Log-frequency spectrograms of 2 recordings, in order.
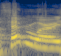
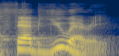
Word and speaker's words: February: febu or Feb R many people dropped the first R replacing it with just what is this I don't know as if it were spelled February so there's February or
